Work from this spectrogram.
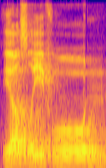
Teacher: സ്വാദിന് കസ്റാണ്, കുറഞ്ഞ തഫ്ഖീം കൊടുക്കുക.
